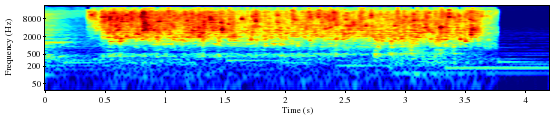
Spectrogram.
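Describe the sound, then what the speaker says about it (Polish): Hot water runs from a kitchen tap into a pot of bay leaves and peppercorns, a steady close rushing stream that starts abruptly, holds for about three seconds and cuts off cleanly. "Zalewam gorąco wodą z kranu."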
